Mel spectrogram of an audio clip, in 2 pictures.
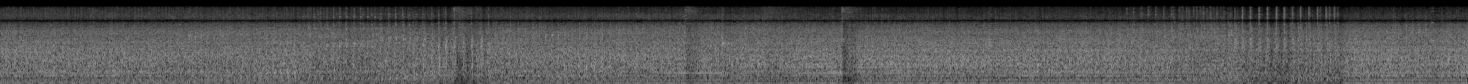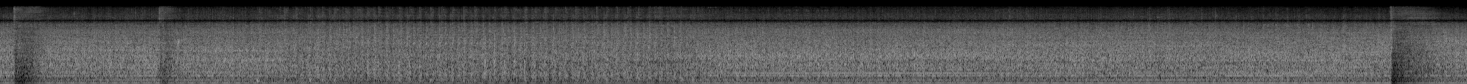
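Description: Engine of a small rail-mounted track maintenance machine running steadily, with a few brief dips in the sound.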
